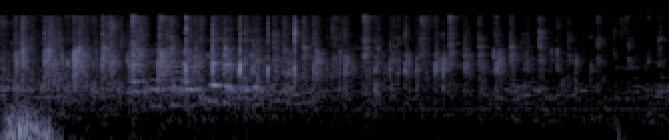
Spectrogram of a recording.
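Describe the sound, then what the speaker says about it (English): An audience at a press club national conclave applauds, a faint, quick patter of clapping hands spread through the hall while a voice talks over it. "A bigger round of applause, please."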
